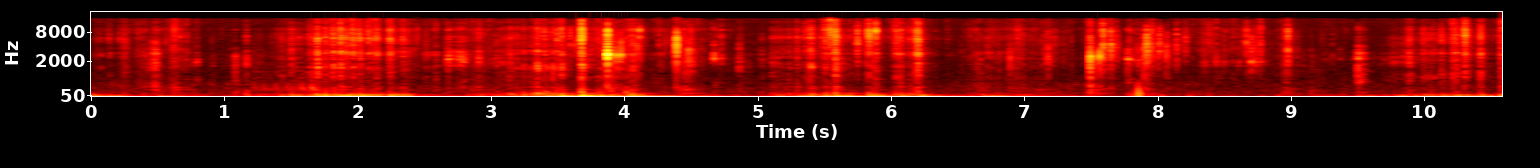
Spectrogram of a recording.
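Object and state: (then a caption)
Dry bar soap being carved. A box cutter blade scrapes and carves flakes off the surface of a solid, dry, brown-gold soap bar with a gold coating, held in the hand. Crisp, bright scraping and crackling come in uneven bursts, with short sharp clicks and brief quiet gaps between strokes.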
